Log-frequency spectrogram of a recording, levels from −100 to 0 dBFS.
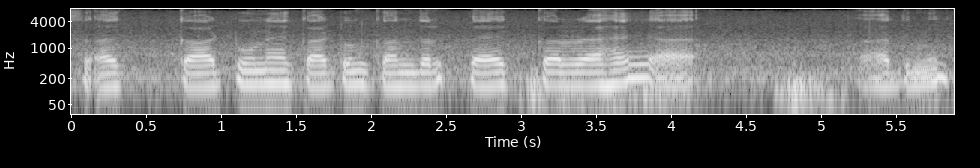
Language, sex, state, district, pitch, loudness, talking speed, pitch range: Hindi, male, Bihar, West Champaran, 140 Hz, -15 LUFS, 120 wpm, 135-150 Hz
